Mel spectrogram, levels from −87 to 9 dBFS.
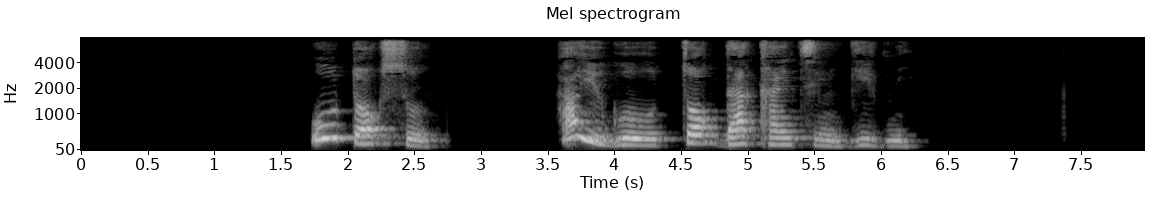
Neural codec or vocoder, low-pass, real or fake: none; 7.2 kHz; real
